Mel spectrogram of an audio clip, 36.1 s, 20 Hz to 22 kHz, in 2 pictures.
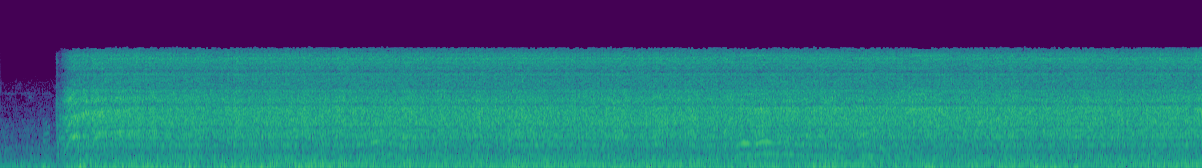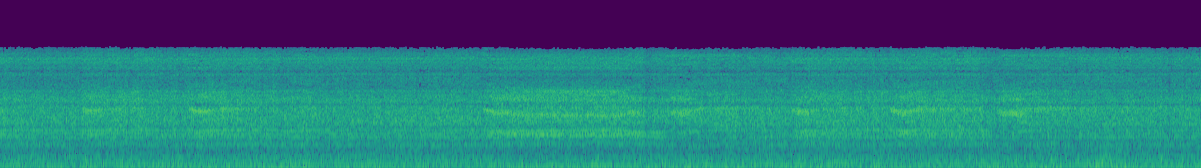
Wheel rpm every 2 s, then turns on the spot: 80, 230, 230, 230, 230, 230, 230, 230, 230, 230, 230, 230, 220, 210, 230, 230, 230, 230.
none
